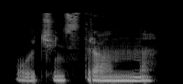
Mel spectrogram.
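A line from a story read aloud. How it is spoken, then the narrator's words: Quiet creaky voice. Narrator (Russian): тихо проговорил скрипучим голосом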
